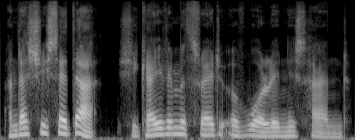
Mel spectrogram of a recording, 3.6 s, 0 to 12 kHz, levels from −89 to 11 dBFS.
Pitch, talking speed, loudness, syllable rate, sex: 125 Hz, 255 wpm, -19 LUFS, 4.7 syllables/s, male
